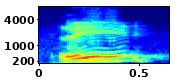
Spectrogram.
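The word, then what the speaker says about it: read: Are books, क्या किताबें, क्या बुक्स नॉट नहीं, रीड बाय हर उसके द्वारा नहीं पढ़ी जाती है। अब इसका जो प्रोनाउंसिएशन होगा दोस्तों रीड का, यहाँ पे रेड होगा, क्या होगा? रेड।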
